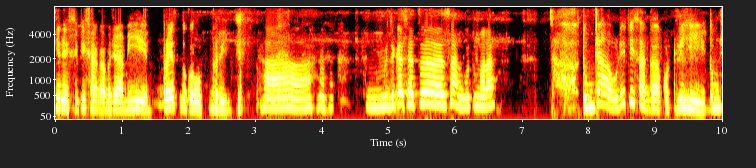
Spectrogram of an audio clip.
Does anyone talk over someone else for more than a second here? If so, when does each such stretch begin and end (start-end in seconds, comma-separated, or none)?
none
